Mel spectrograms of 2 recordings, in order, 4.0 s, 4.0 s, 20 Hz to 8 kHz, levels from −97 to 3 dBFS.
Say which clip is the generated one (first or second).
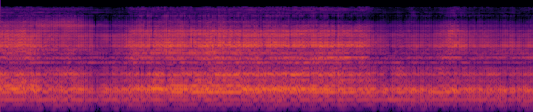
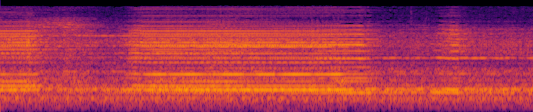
first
